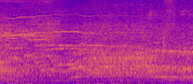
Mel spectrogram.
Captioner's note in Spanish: Abucheos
